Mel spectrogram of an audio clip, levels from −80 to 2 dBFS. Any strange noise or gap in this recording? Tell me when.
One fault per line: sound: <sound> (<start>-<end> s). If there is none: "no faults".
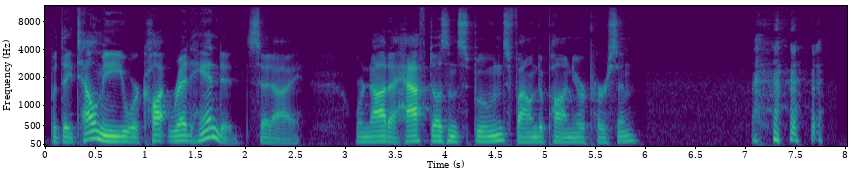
sound: laugh (7.1-7.8 s)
